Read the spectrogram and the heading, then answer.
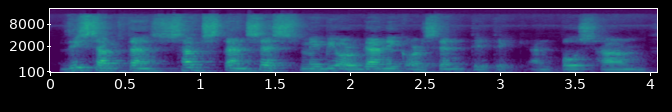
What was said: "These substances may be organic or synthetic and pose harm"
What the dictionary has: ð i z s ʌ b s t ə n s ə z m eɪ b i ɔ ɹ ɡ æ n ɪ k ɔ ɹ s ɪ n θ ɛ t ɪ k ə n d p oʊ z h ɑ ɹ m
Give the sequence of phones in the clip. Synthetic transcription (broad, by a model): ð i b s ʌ b s t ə n s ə s m eɪ b i ɔ ɹ ɡ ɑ n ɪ k ɔ ɹ s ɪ n t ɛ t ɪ k ə n d p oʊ s h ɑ m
